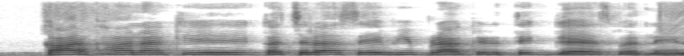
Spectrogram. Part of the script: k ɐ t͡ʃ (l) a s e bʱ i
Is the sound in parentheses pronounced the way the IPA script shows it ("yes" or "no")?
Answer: no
